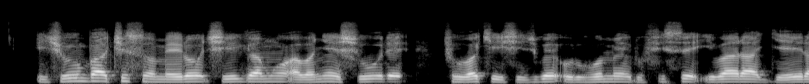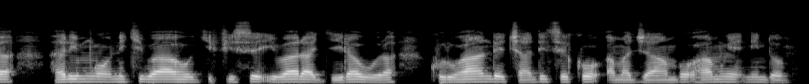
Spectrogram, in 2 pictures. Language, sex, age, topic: Rundi, male, 25-35, education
